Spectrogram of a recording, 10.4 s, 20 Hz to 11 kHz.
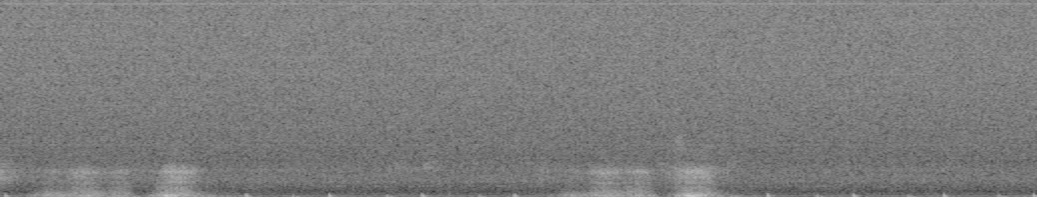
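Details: Real recording of a person sleeping: soft, regular, low heartbeat thumps at about 70 a minute under two slow, deep snoring breaths; a normal heartbeat.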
